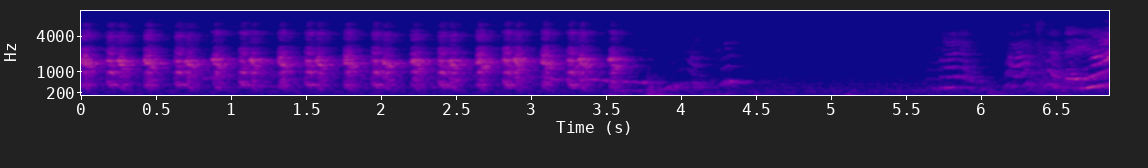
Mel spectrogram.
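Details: A run of raspy, rhythmic chuck notes from a chukar partridge lasts about three and a half seconds, then fades into low handling noise and a brief human voice.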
